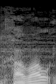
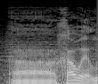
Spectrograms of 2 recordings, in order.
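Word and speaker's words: Haval: Многие задают себе вопрос, что он Хавал или Хавейл. Он, конечно, Хавейл. Мы произносим его как Хавейл.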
